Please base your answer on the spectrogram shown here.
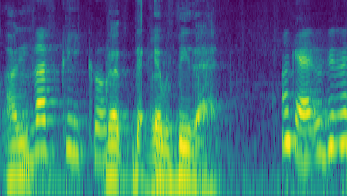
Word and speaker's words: Veuve Clicquot: Vive Clicquot? Veuve Clicquot.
